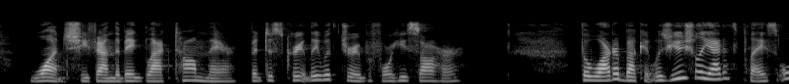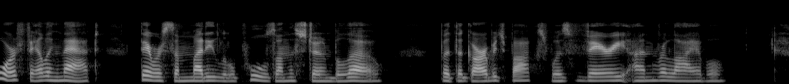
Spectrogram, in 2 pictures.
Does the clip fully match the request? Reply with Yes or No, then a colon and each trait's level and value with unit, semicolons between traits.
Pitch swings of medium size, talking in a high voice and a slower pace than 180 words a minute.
No: average, 3.0 semitones; medium, 170 Hz; average, 165 wpm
